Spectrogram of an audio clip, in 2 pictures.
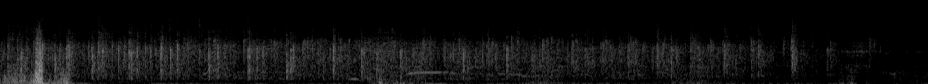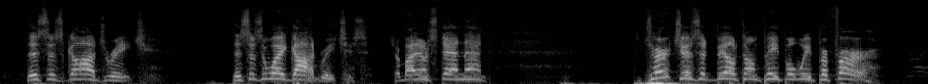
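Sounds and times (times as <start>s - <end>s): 
audience clapping hands: 0.0s - 9.0s
speech: 9.6s - 10.8s, 11.6s - 14.2s, 15.8s - 18.1s.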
